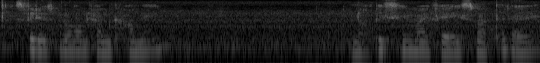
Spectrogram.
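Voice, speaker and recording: A woman whispers softly, her loudness swinging widely, with long, frequent pauses and noticeable background noise behind her. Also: moderate pace. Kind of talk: ASMR lo-fi rambles, casual talk to camera. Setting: lo-fi home recording. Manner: soft-spoken, whispered.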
